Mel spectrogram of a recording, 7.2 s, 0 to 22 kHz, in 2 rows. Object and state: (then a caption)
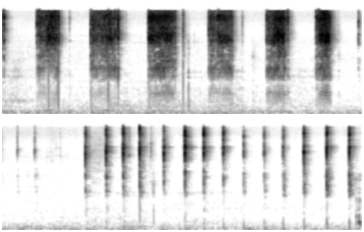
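Stainless steel dive watch bezel ratchet. The unidirectional bezel of a San Martin SN0088 dive watch, with a stainless steel case and bracelet, green dial and ceramic-look green bezel insert, is turned by fingertips while the watch is held in a white-gloved hand. Six longer, bright rasping ratchet runs are followed by a quick series of short, sharp clicks. The clicks are high and thin with almost no low end.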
